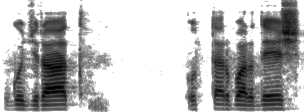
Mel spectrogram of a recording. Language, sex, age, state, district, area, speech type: Urdu, male, 18-30, Maharashtra, Nashik, urban, spontaneous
